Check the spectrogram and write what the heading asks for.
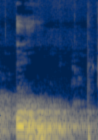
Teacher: U-nya itu ya dua bibir itu monyong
